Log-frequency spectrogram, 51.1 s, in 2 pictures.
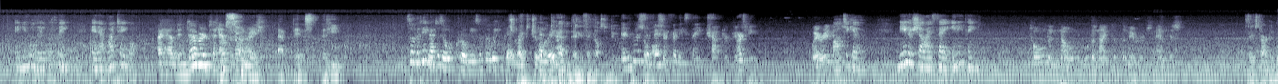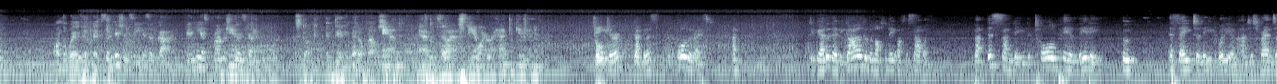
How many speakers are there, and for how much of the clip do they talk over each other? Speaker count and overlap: seven, about 17%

